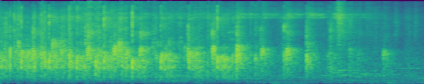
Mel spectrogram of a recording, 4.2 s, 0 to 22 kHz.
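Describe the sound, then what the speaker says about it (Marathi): A crowd at a 50th wedding anniversary celebration gives hearty applause, steady dense clapping that runs loud and then gradually thins and fades, with some voices mixed in. "जरा जोरदार टाळ्या निशाळजी बोरगावकर यांना देतो"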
